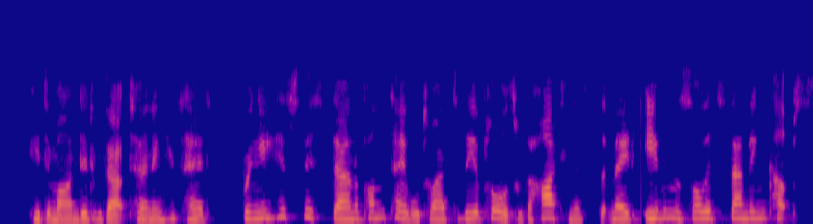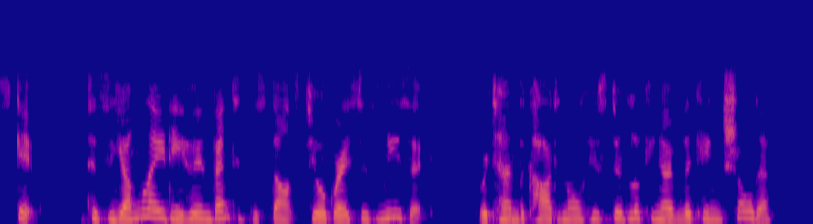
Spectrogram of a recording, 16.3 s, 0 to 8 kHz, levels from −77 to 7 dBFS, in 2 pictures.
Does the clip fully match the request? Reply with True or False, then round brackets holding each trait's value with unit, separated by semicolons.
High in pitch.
True (225 Hz)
